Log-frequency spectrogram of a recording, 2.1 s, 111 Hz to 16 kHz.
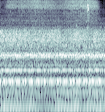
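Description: Yamaha FZ-07's parallel-twin engine running at a steady speed while riding, a constant even tone with no revving up or down.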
